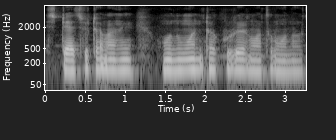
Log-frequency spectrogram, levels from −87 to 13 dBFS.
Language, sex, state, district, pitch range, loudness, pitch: Bengali, male, West Bengal, North 24 Parganas, 120-125 Hz, -19 LUFS, 125 Hz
